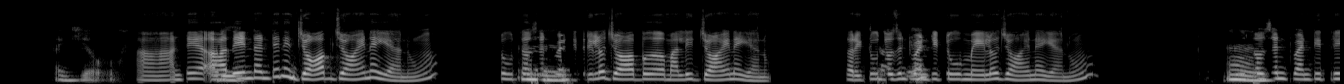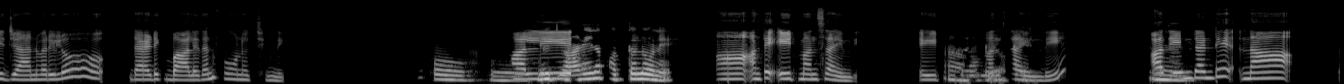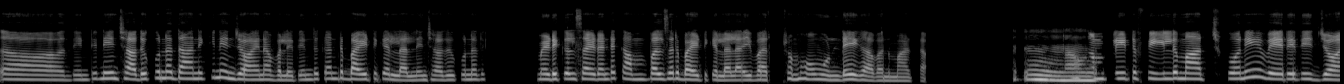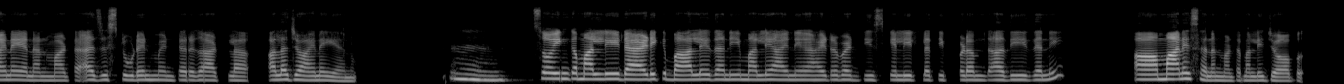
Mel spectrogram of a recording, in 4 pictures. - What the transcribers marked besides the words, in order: tapping; in English: "జాబ్ జాయిన్"; in English: "టూ తౌసండ్ ట్వంటీ త్రీ‌లో"; in English: "జాయిన్"; in English: "సారీ టూ తౌసండ్ ట్వంటీ టు"; in English: "టూ తౌసండ్ ట్వంటీ త్రీ"; in English: "డ్యాడీ‌కి"; in English: "జాయిన్"; in English: "ఎయిట్ మంత్స్"; in English: "ఎయిట్ నైన్ మంత్స్"; in English: "జాయిన్"; in English: "మెడికల్ సైడ్"; in English: "కంపల్సరీ"; in English: "వర్క్ ఫ్రమ్ హోమ్"; other background noise; in English: "సొ, కంప్లీట్ ఫీల్డ్"; in English: "జాయిన్"; in English: "యాస్ ఏ స్టూడెంట్ మెంటర్‌గా"; in English: "జాయిన్"; in English: "సో"; in English: "డ్యాడీకి"
- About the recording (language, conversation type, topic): Telugu, podcast, మీ జీవితంలో ఎదురైన ఒక ముఖ్యమైన విఫలత గురించి చెబుతారా?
